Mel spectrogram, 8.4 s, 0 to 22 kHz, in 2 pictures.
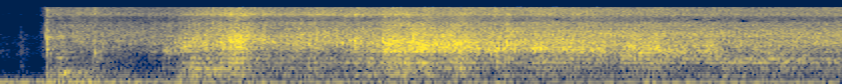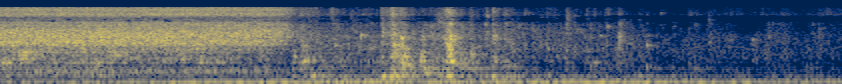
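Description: A 1988 Eljer Sanus 3.5-gallon toilet flushing through its flushometer valve: the water rush starts suddenly, runs strong for about five seconds, then cuts down sharply and trails off in a weaker wash.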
